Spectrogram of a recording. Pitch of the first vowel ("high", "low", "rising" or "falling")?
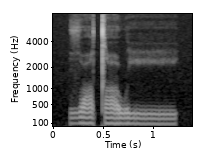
low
